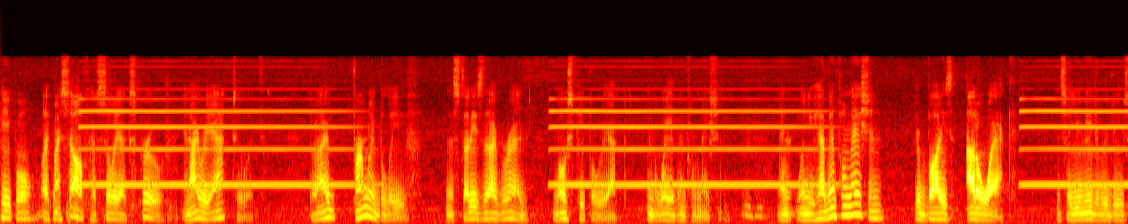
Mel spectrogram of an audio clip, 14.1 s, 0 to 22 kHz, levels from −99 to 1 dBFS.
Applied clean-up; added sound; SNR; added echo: none; Wind instrument, woodwind instrument; 8 dB; none.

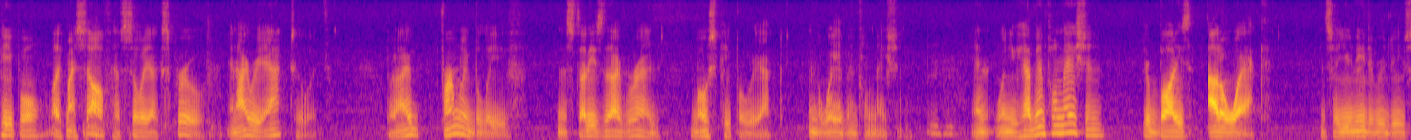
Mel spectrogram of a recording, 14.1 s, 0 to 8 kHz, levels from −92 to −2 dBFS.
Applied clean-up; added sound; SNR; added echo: none; none; none; none.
